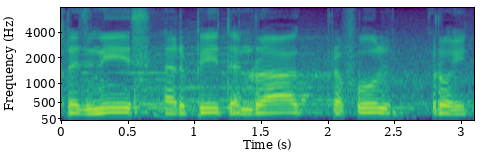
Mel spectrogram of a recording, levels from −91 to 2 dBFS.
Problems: background sounds at intervals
